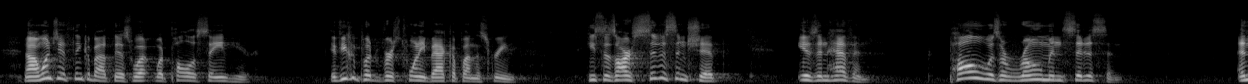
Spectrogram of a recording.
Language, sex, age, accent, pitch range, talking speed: English, male, 40-59, American, 180-225 Hz, 185 wpm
